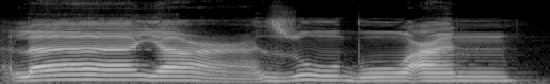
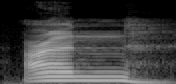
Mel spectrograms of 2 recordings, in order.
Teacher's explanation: Setelah jelas nunnya, baru alirkan haknya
